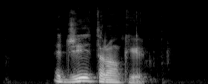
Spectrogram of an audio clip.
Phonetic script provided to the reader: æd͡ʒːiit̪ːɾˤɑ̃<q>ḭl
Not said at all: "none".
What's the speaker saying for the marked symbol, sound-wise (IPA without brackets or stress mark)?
k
